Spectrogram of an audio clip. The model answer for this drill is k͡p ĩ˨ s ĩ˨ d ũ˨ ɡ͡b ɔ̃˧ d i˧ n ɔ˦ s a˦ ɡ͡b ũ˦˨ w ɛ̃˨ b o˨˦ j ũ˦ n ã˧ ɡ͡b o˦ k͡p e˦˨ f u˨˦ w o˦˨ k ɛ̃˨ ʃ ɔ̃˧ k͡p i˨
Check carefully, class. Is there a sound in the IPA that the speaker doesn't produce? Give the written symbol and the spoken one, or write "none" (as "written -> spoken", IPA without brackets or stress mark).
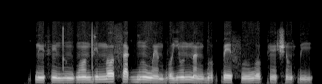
none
